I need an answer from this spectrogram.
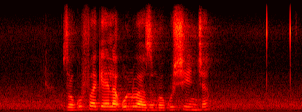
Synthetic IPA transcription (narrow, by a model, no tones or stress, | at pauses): zok̬ʼufakʼɛlaʔulwaziŋɡʱokʼuʃiːnt͡ʃʼa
